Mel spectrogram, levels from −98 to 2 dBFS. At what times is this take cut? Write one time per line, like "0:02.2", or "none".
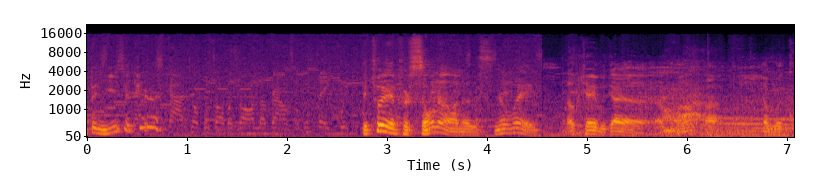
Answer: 0:04.6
